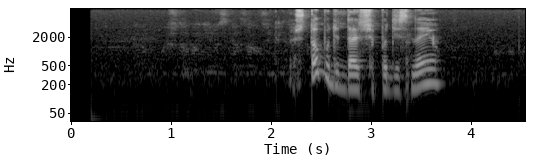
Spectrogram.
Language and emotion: Russian, neutral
